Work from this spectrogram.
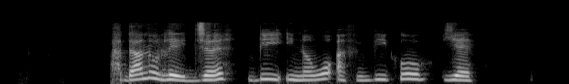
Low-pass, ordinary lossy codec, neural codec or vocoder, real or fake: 7.2 kHz; AAC, 48 kbps; codec, 16 kHz in and 24 kHz out, 0.6 kbps, FocalCodec, streaming, 2048 codes; fake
